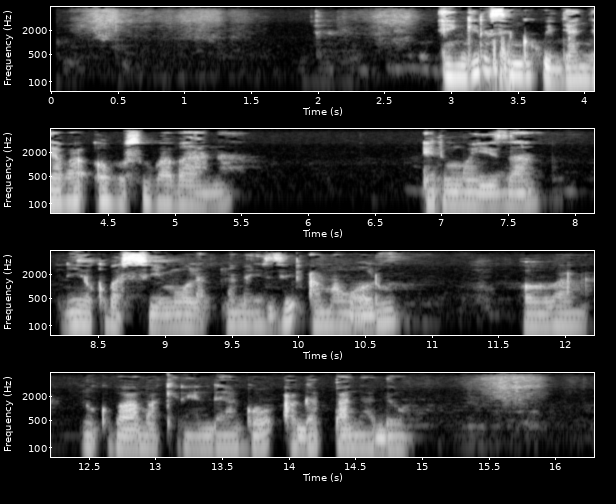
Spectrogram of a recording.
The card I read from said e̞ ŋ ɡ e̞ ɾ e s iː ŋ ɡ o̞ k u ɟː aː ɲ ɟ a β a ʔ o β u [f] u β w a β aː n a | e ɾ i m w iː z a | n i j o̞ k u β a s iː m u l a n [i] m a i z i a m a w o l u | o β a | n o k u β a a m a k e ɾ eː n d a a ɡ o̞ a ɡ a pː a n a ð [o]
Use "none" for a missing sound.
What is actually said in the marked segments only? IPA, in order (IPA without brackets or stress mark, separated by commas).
s, a, o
